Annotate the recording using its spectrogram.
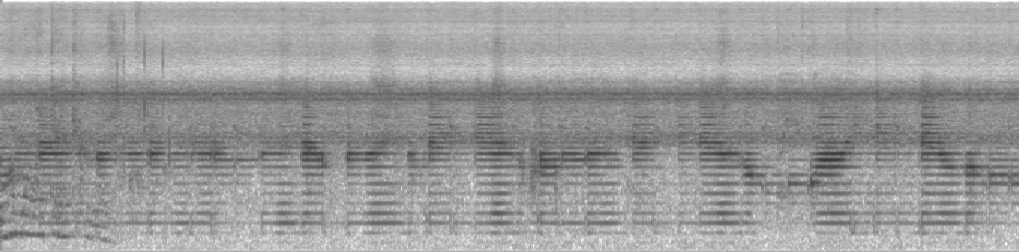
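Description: Balochi chang (jaw harp) played solo: a steady twanging drone plucked in a quick rhythm, the player's mouth shifting the overtones to pick out a melody.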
